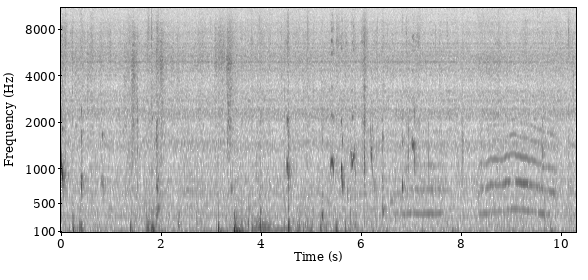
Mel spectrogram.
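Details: Three-week-old Rough Collie puppies of Wallis whimper: after rustling and soft thumps, thin drawn-out whines appear in the second half, a few short ones, then longer wavering tones rising and falling near the end.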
